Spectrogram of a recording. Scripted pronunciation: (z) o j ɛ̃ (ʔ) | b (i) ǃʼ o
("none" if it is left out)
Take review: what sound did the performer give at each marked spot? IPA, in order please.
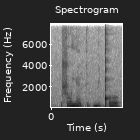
ʂ, k, i

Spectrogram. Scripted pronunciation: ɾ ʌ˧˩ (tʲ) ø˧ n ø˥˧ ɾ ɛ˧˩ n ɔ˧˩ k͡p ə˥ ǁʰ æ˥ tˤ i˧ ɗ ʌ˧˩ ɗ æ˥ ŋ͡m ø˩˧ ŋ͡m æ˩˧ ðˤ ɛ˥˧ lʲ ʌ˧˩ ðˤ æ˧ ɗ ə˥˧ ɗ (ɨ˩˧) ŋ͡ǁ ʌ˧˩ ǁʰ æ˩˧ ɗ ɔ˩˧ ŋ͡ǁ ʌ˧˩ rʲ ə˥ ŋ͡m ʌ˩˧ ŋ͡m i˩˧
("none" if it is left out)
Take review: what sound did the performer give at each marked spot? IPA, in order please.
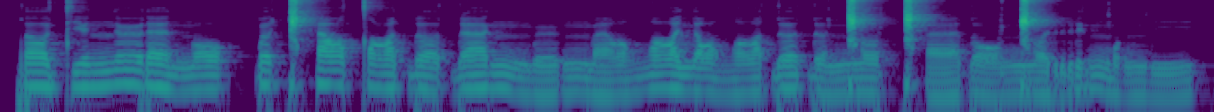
tʲ, ə˩˧

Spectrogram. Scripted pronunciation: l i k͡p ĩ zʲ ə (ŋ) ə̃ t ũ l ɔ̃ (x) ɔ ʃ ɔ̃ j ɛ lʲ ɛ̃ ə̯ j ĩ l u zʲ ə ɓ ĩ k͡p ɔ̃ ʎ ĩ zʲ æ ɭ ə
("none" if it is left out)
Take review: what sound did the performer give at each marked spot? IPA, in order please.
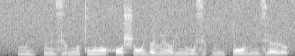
ŋ, x

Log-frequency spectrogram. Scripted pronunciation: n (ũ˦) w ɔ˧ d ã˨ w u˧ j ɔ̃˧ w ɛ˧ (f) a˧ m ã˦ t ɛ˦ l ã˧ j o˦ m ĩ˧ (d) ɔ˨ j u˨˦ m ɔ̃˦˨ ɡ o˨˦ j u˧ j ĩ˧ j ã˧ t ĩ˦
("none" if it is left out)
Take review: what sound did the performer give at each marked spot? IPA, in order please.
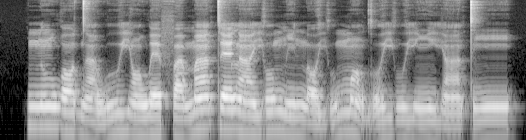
ũ˦, f, n

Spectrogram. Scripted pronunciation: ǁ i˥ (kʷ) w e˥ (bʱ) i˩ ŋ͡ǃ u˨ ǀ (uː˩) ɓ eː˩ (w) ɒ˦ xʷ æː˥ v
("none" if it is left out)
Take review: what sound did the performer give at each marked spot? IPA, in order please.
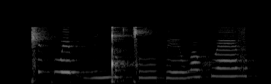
kʷ, bʱ, uː˩, w

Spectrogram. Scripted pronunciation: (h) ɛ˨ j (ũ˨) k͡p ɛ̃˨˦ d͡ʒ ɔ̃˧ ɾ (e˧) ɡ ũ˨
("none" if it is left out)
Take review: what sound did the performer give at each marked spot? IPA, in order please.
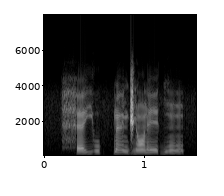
h, u˨, e˧

